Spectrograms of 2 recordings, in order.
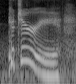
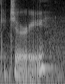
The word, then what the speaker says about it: couturier: Couturier. It's because it doesn't look like the word couturier. I guess couturier, but it's an R. Couturier.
